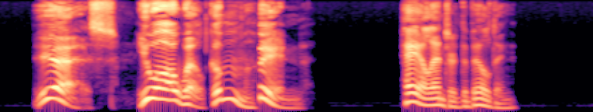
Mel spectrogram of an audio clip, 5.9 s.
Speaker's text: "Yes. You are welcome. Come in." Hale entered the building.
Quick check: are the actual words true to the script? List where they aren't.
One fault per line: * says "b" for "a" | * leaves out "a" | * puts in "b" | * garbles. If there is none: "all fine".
* leaves out "Come"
